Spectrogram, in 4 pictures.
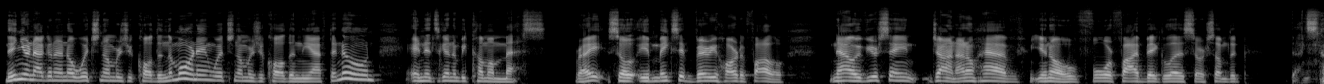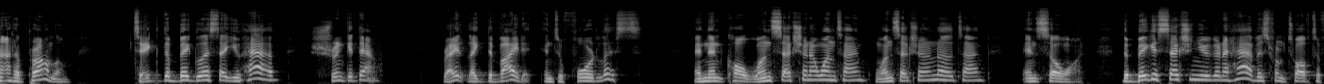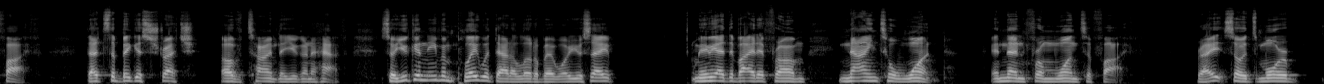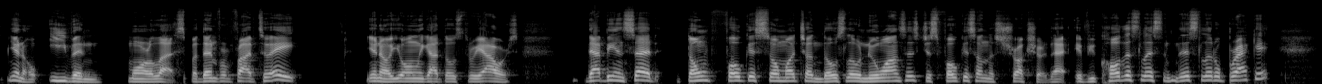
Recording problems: none

